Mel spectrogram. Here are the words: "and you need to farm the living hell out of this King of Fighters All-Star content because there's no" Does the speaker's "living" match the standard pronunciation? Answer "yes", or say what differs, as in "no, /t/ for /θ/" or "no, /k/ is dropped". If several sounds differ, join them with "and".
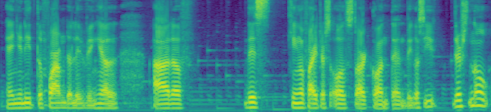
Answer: yes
